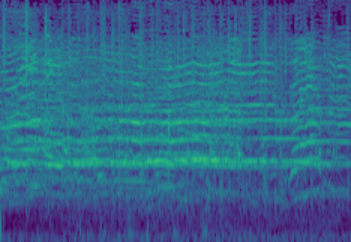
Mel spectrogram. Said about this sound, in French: Tous les animaux, heureux, applaudirent le nouveau roi.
